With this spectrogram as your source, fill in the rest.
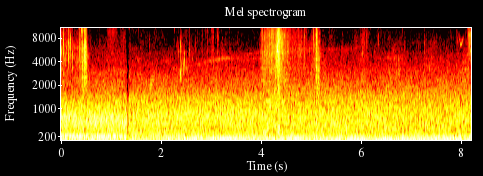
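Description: Water ripples and laps gently outdoors.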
